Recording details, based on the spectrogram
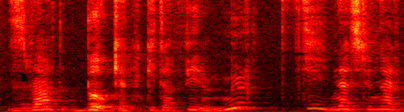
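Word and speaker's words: Zwartboek: franco-québécois et en handais ça se prononce zart book qui est un film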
